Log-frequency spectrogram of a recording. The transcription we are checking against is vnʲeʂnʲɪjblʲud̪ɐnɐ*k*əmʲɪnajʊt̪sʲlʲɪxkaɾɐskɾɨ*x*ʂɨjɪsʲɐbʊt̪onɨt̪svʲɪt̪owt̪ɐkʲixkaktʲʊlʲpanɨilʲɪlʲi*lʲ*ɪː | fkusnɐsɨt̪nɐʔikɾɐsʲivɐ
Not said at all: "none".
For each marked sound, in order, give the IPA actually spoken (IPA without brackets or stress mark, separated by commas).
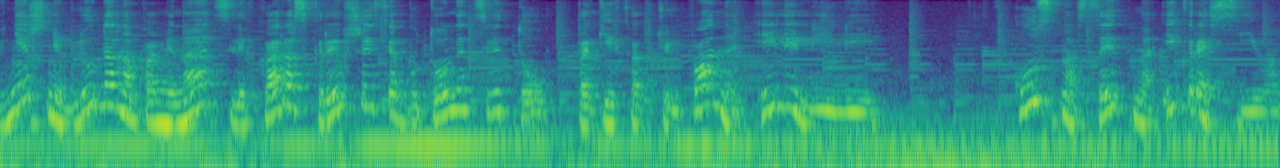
p, f, lʲ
